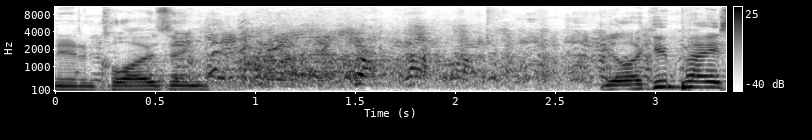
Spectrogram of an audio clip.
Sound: audience laughing

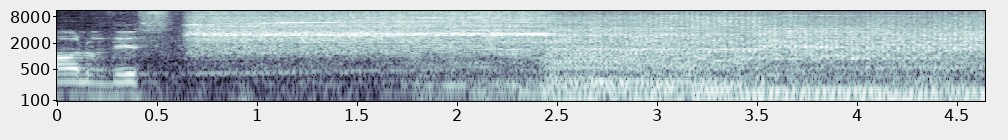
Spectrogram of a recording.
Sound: saw whirring

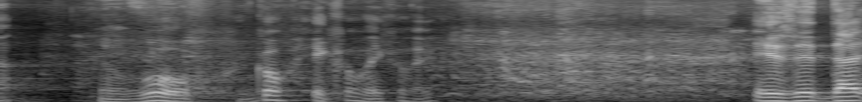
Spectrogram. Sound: laughter

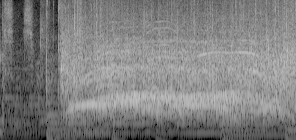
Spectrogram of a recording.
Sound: applause

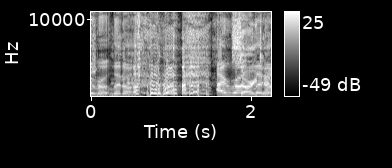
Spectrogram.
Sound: both laughing

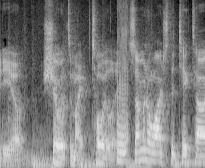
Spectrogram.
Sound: farting

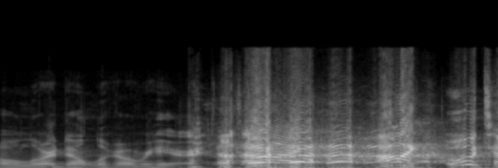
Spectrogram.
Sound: laughter

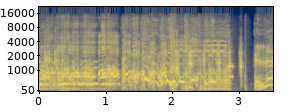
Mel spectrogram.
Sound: laughing; phone ringing

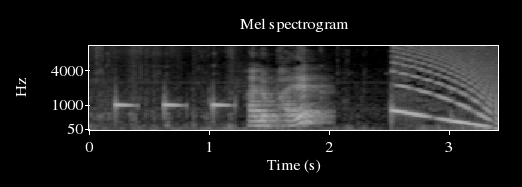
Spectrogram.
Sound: low battery beep

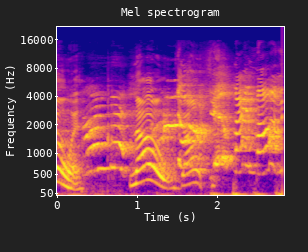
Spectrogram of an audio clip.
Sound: screaming

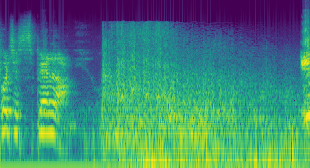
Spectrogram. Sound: thunder sound that ngl scared the shit outta me

